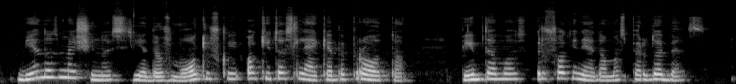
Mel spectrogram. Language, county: Lithuanian, Panevėžys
